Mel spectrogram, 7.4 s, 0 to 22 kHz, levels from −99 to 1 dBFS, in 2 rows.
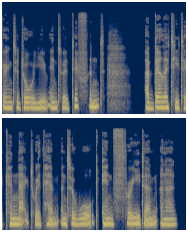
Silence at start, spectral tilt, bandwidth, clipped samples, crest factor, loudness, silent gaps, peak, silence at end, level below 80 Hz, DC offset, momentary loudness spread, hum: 0 s; -5.5 dB/octave; 15.5 kHz; under 0.1%; 18 dB; -26 LUFS; 2.59-2.84 s; -8 dBFS; 0.2 s; -62 dBFS; under 0.1%; 6 LU; none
